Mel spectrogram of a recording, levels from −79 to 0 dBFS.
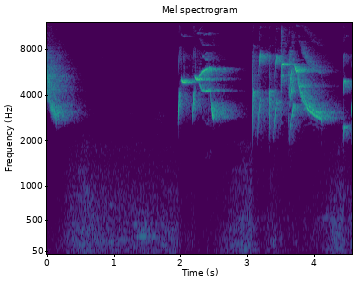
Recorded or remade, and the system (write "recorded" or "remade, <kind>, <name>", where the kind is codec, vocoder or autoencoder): recorded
